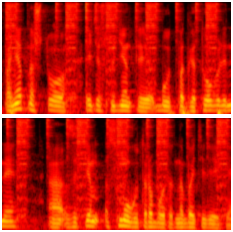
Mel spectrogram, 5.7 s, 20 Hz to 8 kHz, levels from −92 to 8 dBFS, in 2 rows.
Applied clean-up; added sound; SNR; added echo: none; Drum kit; 10 dB; none.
